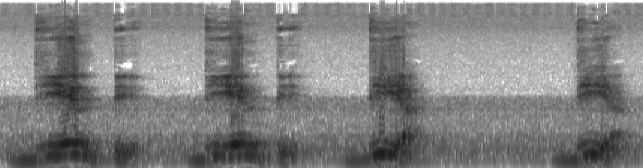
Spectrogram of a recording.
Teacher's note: O D ele é pronunciado como D do nordestino, aquele D na ponta da língua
